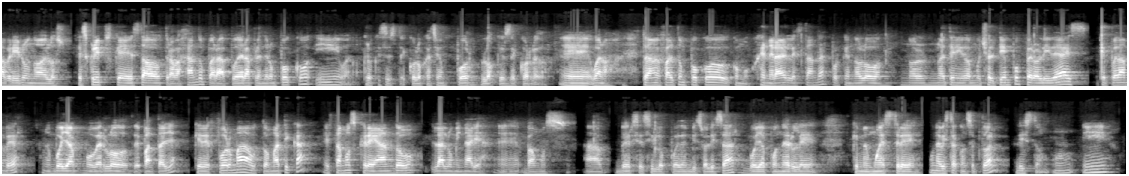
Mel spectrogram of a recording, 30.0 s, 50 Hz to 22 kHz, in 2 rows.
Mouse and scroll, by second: 4.8 click, 7.3-8.2 scroll down 1, 10.5 scroll down 2, 10.6 middle click, 11.7 scroll down 2, 11.8 middle click, 12.5 middle click, 13.2-13.6 scroll up 2, 13.8 middle click, 14.5-15.4 scroll up 2, 15.4 click, 16.6 click, 19.1-19.7 scroll up 4, 22.9 middle click, 23.7 middle click, 24.9 click, 26.2 click, 29.1 click.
